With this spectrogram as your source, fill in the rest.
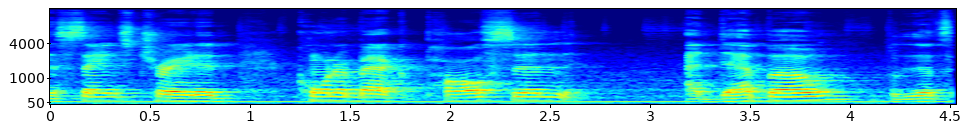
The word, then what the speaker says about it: Adebo: the Saints and the Saints traded cornerback Paulson adebo that's how you say his name um and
